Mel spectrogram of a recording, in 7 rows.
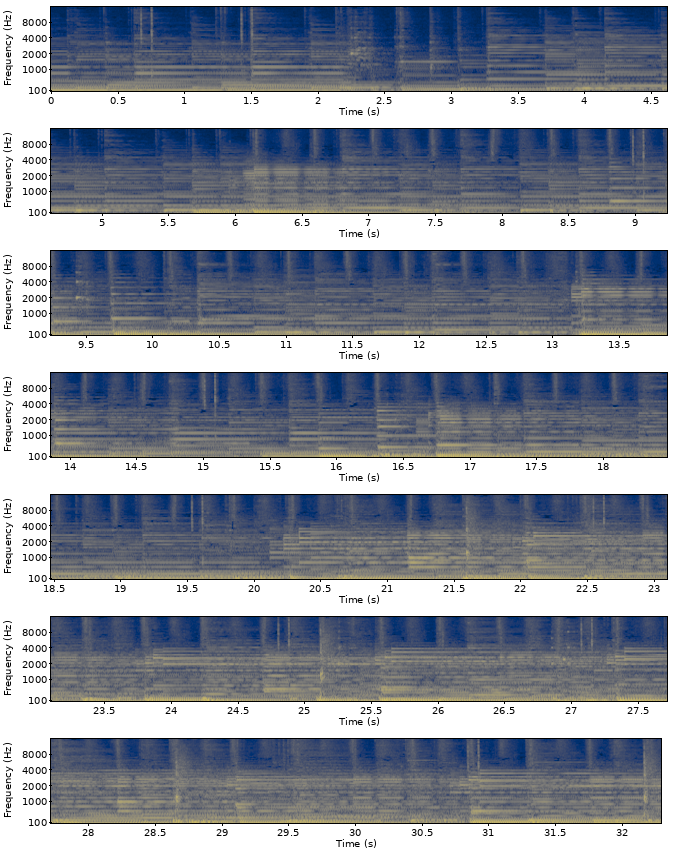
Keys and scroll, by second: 9.9 4, 10.2 0, 27.9 2, 28.3 0.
